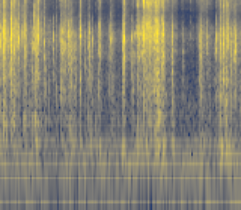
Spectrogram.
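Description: A plastic packaging bag and its white paper wrapping crinkle and rustle in irregular crackles as hands pull a paint-covered doll out, the doll sticking a little to the bag.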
